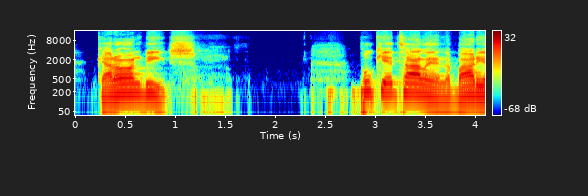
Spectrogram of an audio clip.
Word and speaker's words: Karon: Russian tourists found unalived in mysterious circumstances at Phuket's Karen Beach, which I know is probably not pronounced Karen. It's probably pronounced Karon, right? Karon Beach.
